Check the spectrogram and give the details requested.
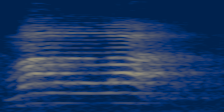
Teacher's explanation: dibacanya tidak dengung, tapi sama-sama idgham, sama-sama nunnya itu dimasukkan, tidak dibaca. Ya, malla. Nah, itu jadi tidak dibaca malla, tapi dibaca malla. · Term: idgham bila guna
